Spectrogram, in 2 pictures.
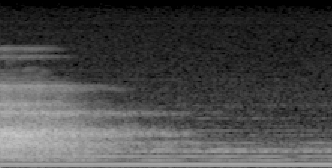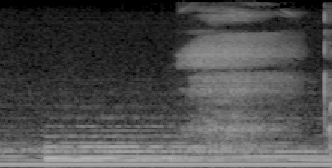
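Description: Another slow, deep breath during a guided heart meditation, a long audible sigh-like exhale up close at the start, then quiet, followed by a soft breathy inhale over a constant low hum.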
